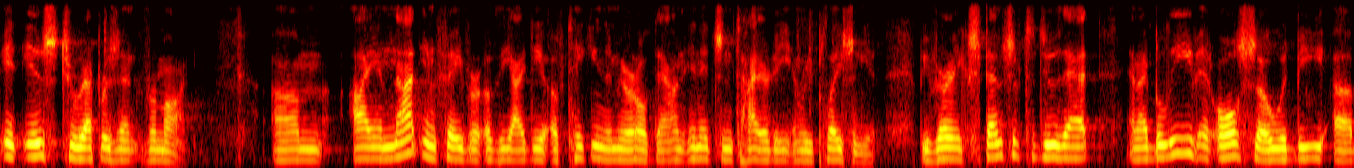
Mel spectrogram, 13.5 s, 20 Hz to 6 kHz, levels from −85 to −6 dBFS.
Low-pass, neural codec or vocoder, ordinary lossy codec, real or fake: 5.4 kHz; none; Opus, 32 kbps; real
